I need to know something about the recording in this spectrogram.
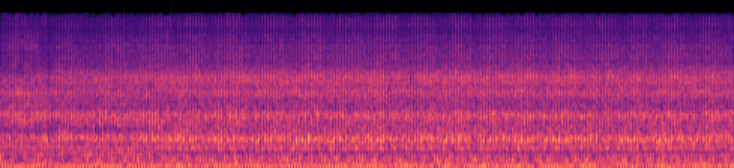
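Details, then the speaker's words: Panther diesel from Probolinggo, engine getting warm at idle: loud clatter with a harsh chuffing beat about four a second. Blow-by grows as it heats; compression leaking past the rings is abnormal though not severe, and ring replacement is likely. "Tapi ini emang sudah kebocolan kompresinya emang sudah tidak wajar walaupun tidak parah tapi ini tidak wajar"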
